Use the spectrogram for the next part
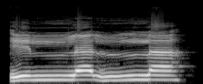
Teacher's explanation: لام مشدد ہے، تو لام کو سختی کے ساتھ جماؤ کے ساتھ پڑھیں گے۔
